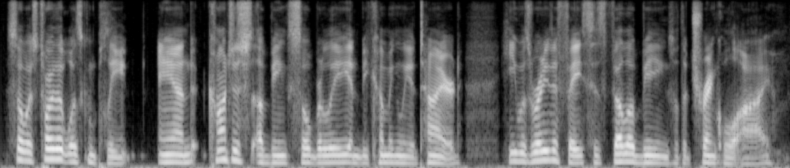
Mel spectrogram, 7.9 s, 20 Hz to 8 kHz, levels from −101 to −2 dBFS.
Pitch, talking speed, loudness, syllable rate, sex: 130 Hz, 190 wpm, -17 LUFS, 5.6 syllables/s, male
